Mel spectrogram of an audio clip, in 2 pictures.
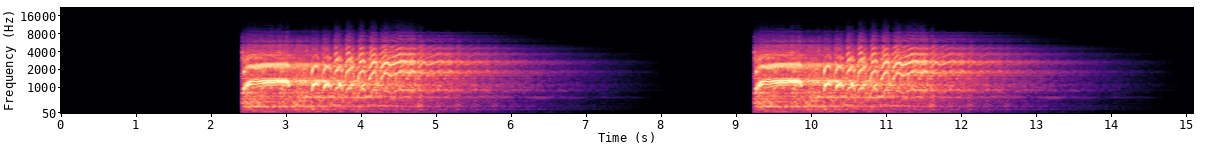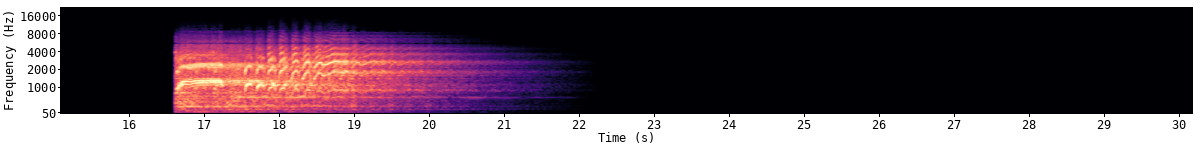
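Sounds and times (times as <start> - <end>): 
scary laugh: 2.4 - 7.1, 9.3 - 13.9, 16.6 - 21.6.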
